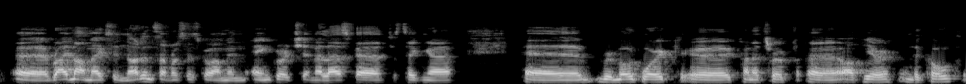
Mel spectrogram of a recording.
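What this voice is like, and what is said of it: Danish accent. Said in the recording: “as you can maybe hear by my strange accent, I'm from Denmark originally”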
